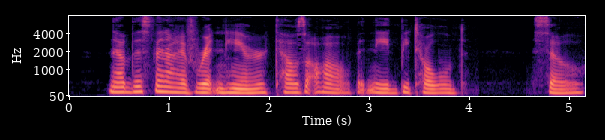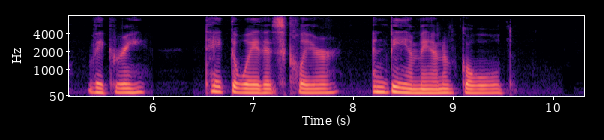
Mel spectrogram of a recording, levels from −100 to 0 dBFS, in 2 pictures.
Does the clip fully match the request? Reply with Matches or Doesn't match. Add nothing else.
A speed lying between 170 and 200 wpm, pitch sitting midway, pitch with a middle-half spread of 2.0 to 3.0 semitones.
Doesn't match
